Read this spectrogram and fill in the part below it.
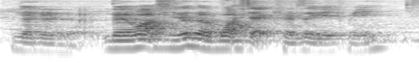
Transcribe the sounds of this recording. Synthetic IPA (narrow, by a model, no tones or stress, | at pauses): nonono̰dəwɔt͡ʃjunodəwɔt͡ʃdɛ̰t̚kʰɹɛsəɡevmi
